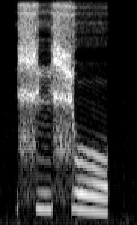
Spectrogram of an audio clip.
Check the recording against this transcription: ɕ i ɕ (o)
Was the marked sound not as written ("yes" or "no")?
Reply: no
